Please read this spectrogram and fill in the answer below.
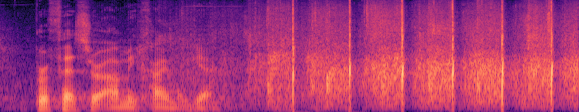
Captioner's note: applause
